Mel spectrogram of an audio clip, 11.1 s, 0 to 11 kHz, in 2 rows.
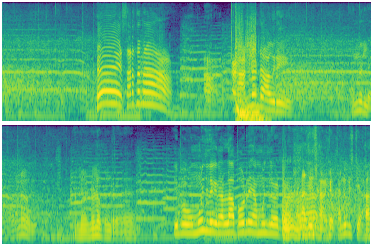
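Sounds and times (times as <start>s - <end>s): thud: 3.4s - 4.0s.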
